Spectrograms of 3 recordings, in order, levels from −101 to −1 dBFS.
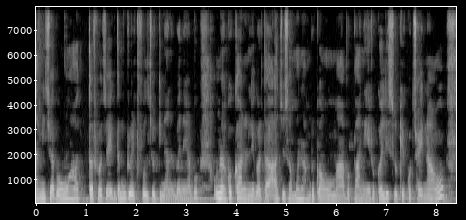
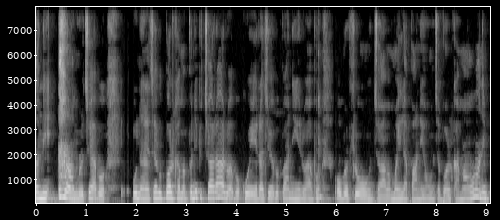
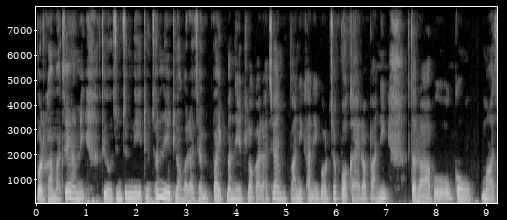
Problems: background sounds at intervals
